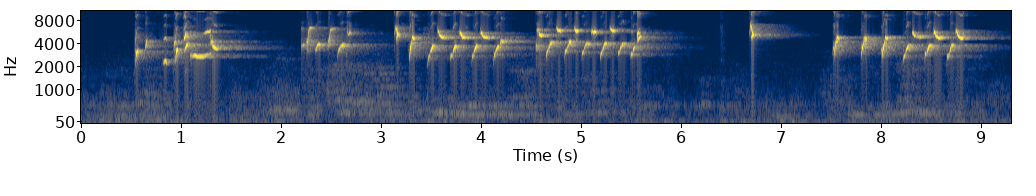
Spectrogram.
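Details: Copia malaga style training song of a European goldfinch, given in separate bursts of fast tinkling, downward-slurred notes, several phrases of one to two seconds with short silences between.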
